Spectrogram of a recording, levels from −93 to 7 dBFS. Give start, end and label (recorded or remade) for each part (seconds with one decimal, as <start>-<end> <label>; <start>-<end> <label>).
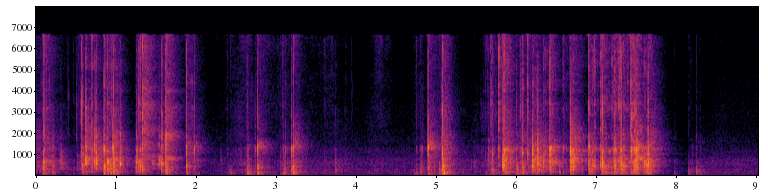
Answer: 0.0-6.8 recorded; 6.8-7.7 remade; 7.7-9.0 recorded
